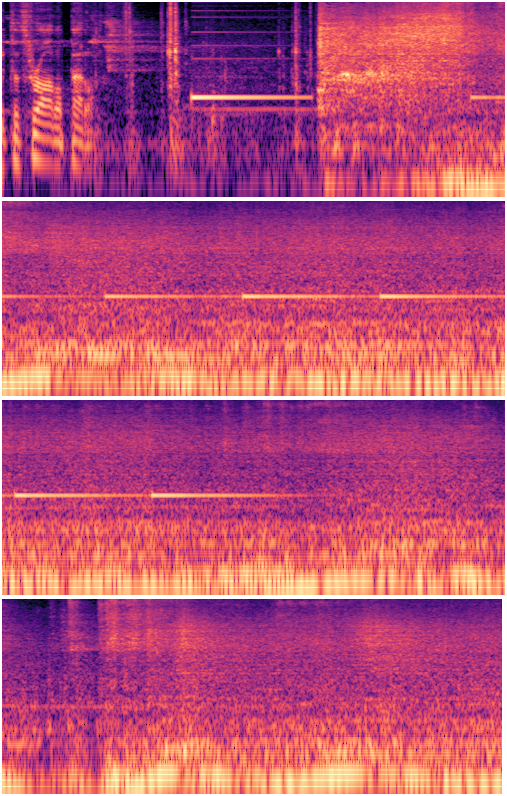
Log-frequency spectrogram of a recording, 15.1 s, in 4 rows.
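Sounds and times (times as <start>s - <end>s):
dashboard warning chime: 1.4s - 10.1s
car engine idling: 1.4s - 12.4s.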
